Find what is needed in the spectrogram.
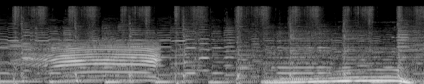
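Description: Cattle moo sound effects: a high, arching moo lasting about a second and a half, then a deeper moo rising in pitch that cuts off suddenly near the end, over background music with a steady beat.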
